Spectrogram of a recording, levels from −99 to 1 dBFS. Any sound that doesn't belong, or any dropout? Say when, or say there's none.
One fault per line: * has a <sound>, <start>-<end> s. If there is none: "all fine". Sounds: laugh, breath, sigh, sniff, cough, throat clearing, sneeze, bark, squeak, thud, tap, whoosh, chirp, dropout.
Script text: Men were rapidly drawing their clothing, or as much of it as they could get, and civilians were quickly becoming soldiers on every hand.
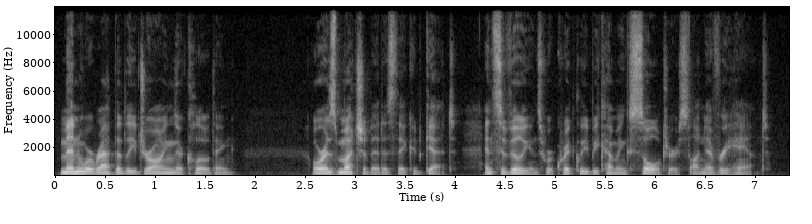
all fine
